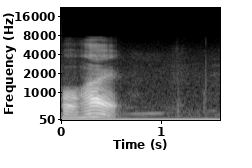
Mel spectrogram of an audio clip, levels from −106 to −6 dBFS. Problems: none marked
